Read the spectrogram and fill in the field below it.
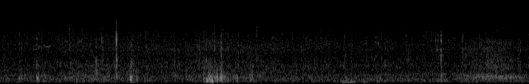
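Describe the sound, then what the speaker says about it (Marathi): Steady monsoon rain falls outdoors around a wood-fired clay stove, a faint, even patter of drops with a few slightly louder splashes, distant and continuous with no talking. "वरून पडतोय पाऊस."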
